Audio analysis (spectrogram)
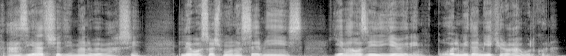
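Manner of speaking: put-on a boy eager to make amends; pleading boy. A narrator's reading. Boy apologizes, pleads with parents.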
